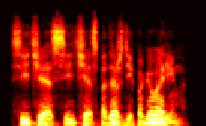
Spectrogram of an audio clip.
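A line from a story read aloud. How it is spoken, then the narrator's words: Muttered through teeth. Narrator (Russian): Пробормотал сквозь зубы Скворцов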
